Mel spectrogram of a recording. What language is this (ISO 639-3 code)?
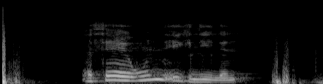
kab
